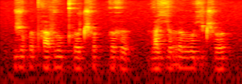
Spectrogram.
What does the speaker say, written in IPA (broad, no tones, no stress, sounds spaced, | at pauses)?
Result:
ʒ ɵ p ɘ pʰ a f l u kʰ ɵ t͡ʃʰ ɵ kː ə x ɘ | ɡ a ç ə r ɵ lː u ç ə t͡ʃʰ ɵ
